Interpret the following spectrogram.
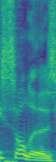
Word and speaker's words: Solas: marketing consult welcome Tony Solas you told me how to pronounce your name that it rhymes with dollars so straight away Tony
